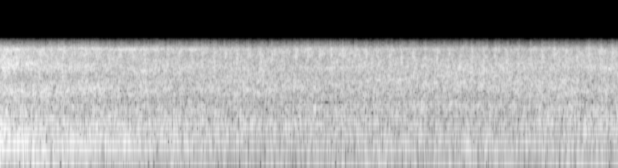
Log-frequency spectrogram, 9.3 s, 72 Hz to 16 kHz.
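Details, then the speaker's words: 2006 Dodge Durango 5.7 Hemi at 112,000k, idling. A light, quick tick at a constant rate, present hot or cold, loudest at the passenger-side wheel well and worsening over months. A manifold bolt or lifters are suggested as possible causes. "And this noise is hot, cold, whenever. It's just whenever it's on."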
